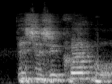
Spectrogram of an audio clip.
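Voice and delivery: amazed exclamation, high and loud.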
